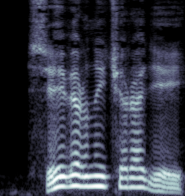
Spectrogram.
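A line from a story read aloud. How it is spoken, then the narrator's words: Mutter. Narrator (Russian): пробормотала Сакс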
